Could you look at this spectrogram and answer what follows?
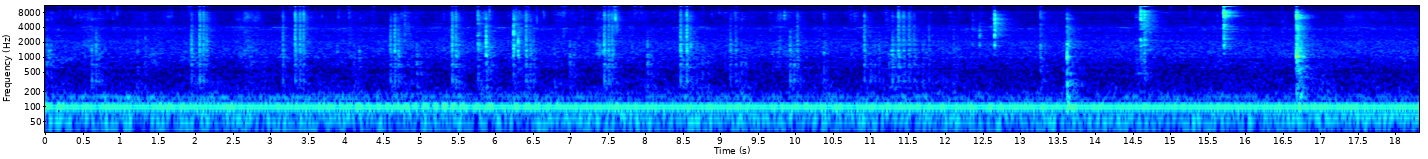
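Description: Wooden spatula clicking and scraping against a metal wok while stirring broccoli florets in water: irregular light taps, with a few sharper knocks toward the end, over a steady low hum.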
